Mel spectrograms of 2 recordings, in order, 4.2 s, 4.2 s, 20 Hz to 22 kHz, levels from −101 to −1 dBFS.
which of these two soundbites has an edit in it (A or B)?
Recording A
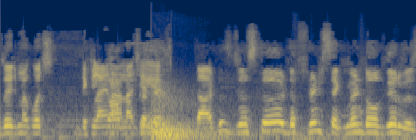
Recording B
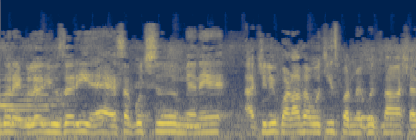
A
